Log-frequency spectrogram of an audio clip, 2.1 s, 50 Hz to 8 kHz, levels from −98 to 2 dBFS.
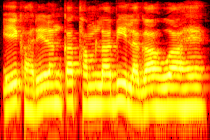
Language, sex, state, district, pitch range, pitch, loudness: Hindi, male, Uttar Pradesh, Shamli, 165-185 Hz, 175 Hz, -13 LUFS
